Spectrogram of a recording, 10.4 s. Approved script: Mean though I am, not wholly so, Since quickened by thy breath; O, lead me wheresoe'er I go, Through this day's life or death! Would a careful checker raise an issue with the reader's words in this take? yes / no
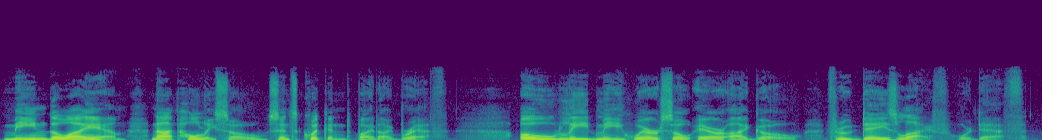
yes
